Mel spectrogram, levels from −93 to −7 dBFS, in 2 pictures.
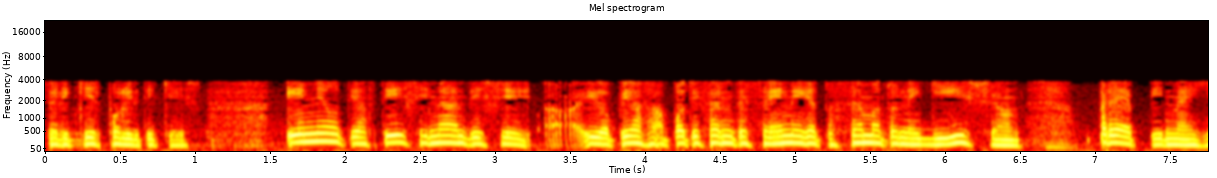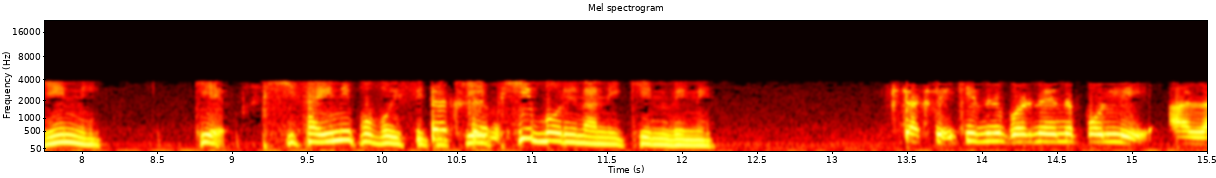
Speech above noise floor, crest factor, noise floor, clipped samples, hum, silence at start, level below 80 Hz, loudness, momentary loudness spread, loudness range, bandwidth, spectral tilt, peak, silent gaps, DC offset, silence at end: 33 dB; 14 dB; -54 dBFS; under 0.1%; none; 0 s; -56 dBFS; -22 LUFS; 10 LU; 2 LU; 4 kHz; -12.5 dB/octave; -8 dBFS; none; under 0.1%; 0 s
